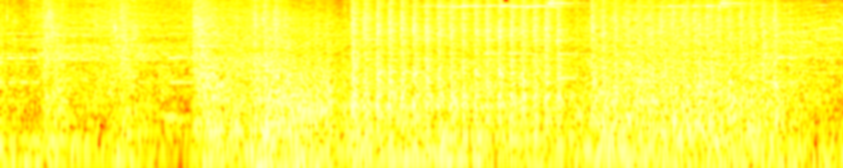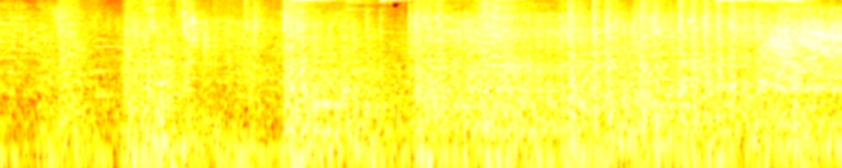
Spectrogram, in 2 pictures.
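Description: Bursts of rapid automatic gunfire sound effects over dramatic background music.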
